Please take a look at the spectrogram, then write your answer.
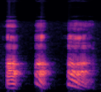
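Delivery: loud staccato vampire laugh; three separate, booming "ah" laughs; Count's laugh. Acted. Count laughing after saying a number, staccato vampire laugh. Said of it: "You don't have to laugh after everything you say".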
